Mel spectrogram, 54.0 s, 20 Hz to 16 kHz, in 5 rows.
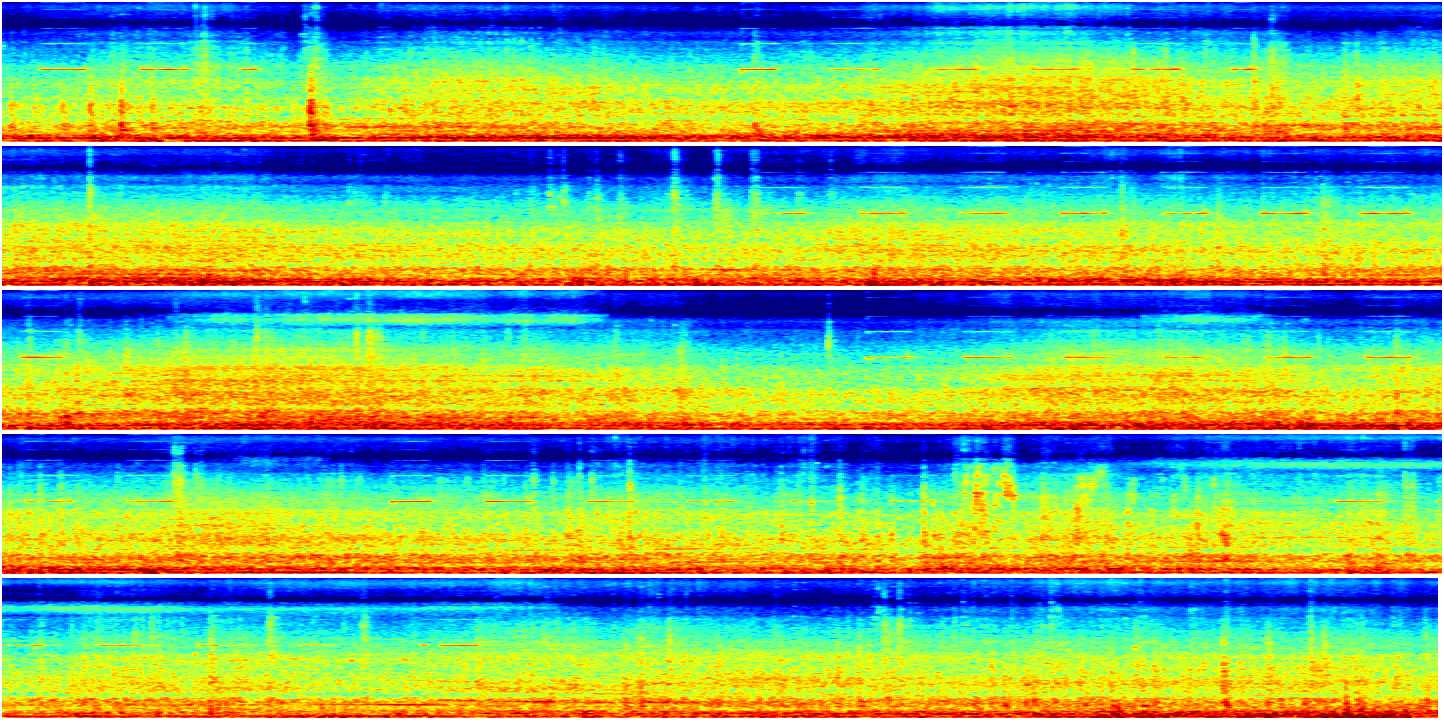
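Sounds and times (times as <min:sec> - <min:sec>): diesel engines running hard: 0:00.0 - 0:53.9
backup alarm beeping: 0:16.6 - 0:22.3, 0:28.1 - 0:33.8, 0:40.9 - 0:47.1.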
